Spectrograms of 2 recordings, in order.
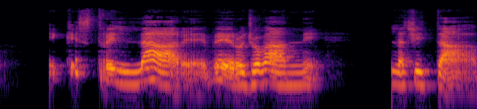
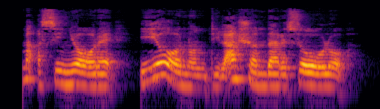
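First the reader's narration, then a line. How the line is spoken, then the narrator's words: Man exclaiming. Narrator (Italian): esclama l'Iscariota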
